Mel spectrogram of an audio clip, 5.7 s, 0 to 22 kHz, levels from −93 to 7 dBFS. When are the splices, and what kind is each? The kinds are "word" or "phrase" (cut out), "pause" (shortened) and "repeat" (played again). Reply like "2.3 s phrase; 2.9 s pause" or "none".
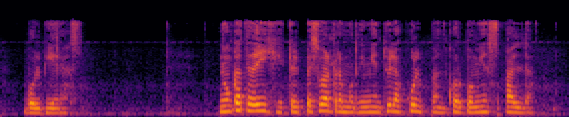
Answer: none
